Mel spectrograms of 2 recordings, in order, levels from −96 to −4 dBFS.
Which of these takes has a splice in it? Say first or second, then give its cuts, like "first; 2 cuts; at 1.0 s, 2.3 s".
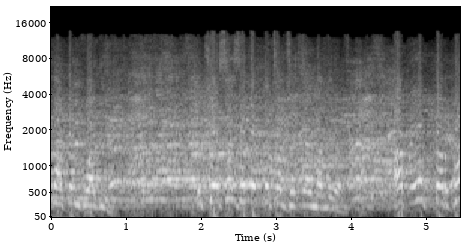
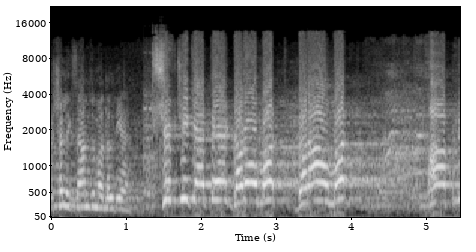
second; 1 cut; at 1.2 s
